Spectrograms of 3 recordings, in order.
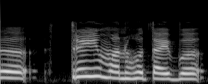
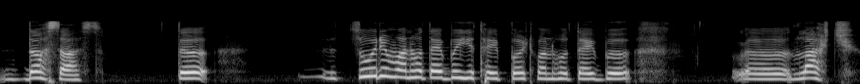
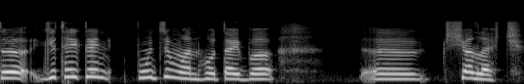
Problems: background sounds at intervals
